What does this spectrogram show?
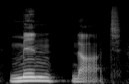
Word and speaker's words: Minn-Knot: the new album to be called phonetically men not i added the silent k just to be a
